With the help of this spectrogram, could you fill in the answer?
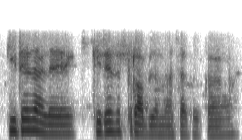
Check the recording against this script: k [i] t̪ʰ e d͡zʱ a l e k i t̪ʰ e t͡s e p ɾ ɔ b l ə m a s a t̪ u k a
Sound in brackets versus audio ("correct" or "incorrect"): correct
